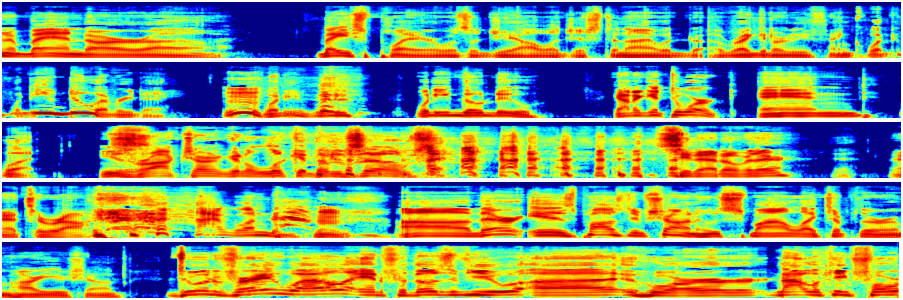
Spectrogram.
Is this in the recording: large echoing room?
no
